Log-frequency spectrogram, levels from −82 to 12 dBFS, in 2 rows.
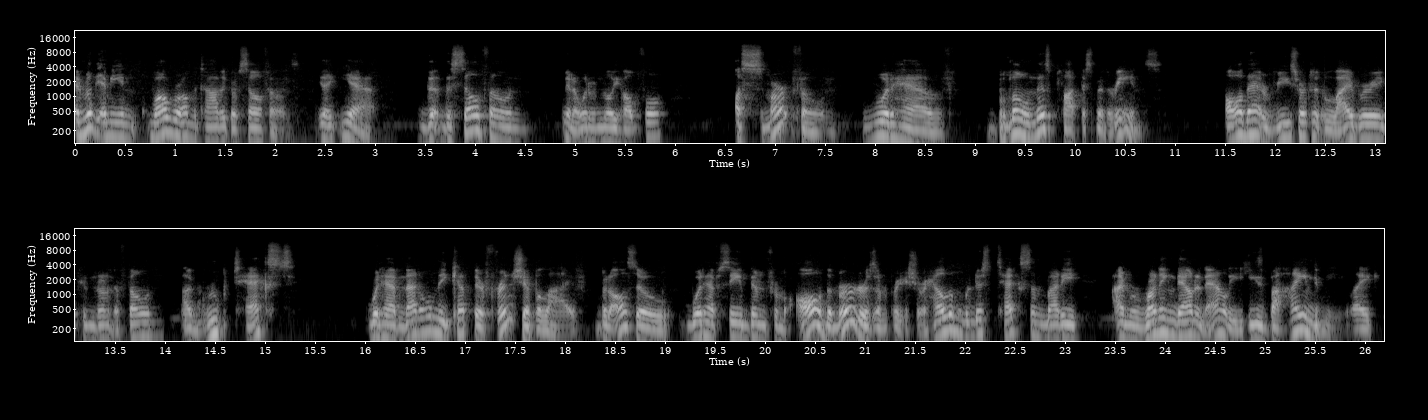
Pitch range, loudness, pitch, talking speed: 115-150 Hz, -24 LUFS, 135 Hz, 190 wpm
